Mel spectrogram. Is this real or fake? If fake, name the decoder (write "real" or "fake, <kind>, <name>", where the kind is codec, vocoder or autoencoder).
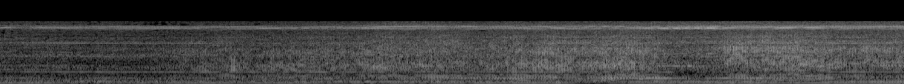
real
